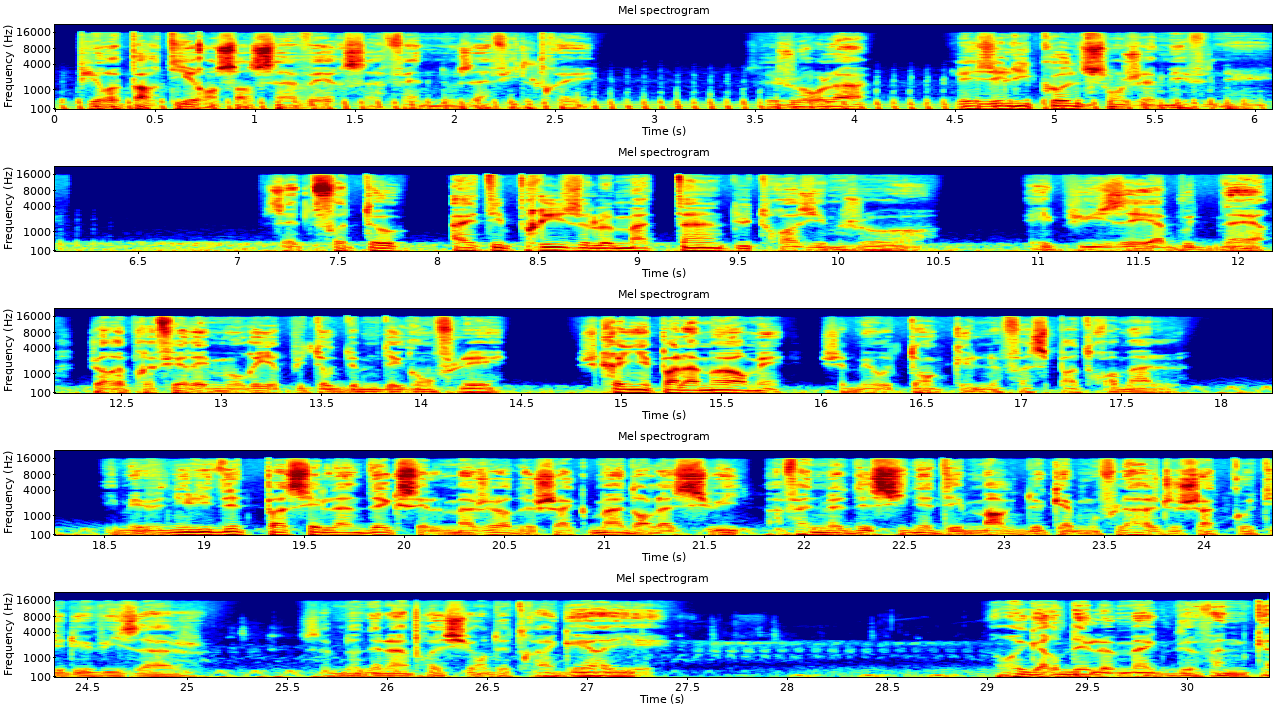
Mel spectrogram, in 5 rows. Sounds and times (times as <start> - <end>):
Speech: 0.0 - 2.8, 3.5 - 6.2, 7.2 - 17.8, 18.5 - 27.5, 29.0 - 30.4.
